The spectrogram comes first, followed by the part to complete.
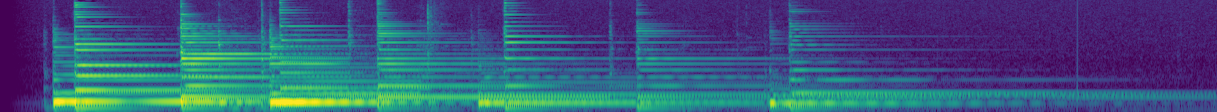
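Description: Background music: an acoustic guitar picking single notes and chords, about one every half second, then letting the last chord ring and fade out.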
